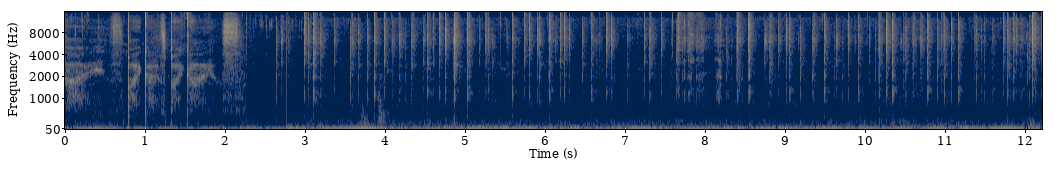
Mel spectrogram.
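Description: Fingertips and nails tapping rapidly and lightly on a glossy magazine cover: a dense, irregular run of small clicks from about three seconds in.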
